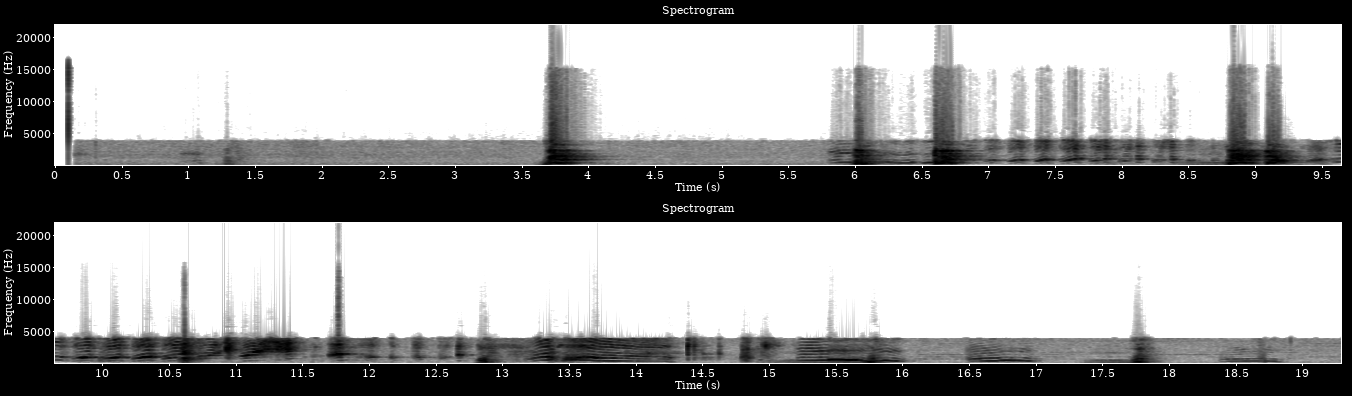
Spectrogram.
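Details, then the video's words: A dog barks repeatedly in short sharp bursts while a baby laughs after each bark, the giggles rising and falling in quick wavering runs; barks and laughter alternate irregularly, with some quiet gaps between. "Baby laughs every time dog barks"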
